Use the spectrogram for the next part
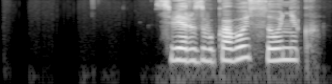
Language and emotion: Russian, neutral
